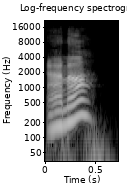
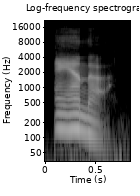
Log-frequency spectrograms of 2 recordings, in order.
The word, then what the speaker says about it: Anna: Or in America, we say Anna. Anna. A little bit different pronunciation.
